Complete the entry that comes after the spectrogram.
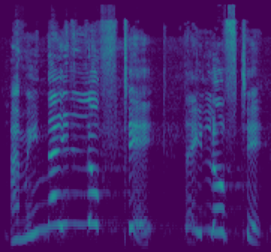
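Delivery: very high, gleeful squeal; delighted. Real, not acted. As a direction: pitch it way up with delight. Delight at pupils' reaction.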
